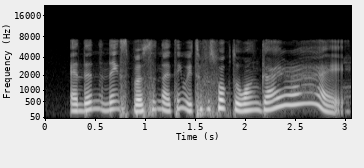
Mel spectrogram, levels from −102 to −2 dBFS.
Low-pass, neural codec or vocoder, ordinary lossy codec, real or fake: 7.2 kHz; none; none; real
